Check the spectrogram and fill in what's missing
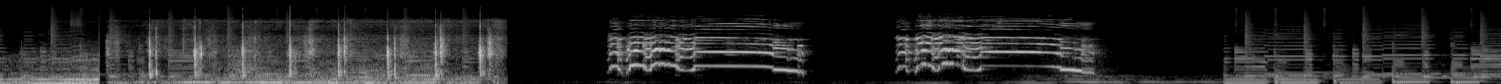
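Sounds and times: rooster crowing: 6.1 - 8.2, 9.0 - 11.2.

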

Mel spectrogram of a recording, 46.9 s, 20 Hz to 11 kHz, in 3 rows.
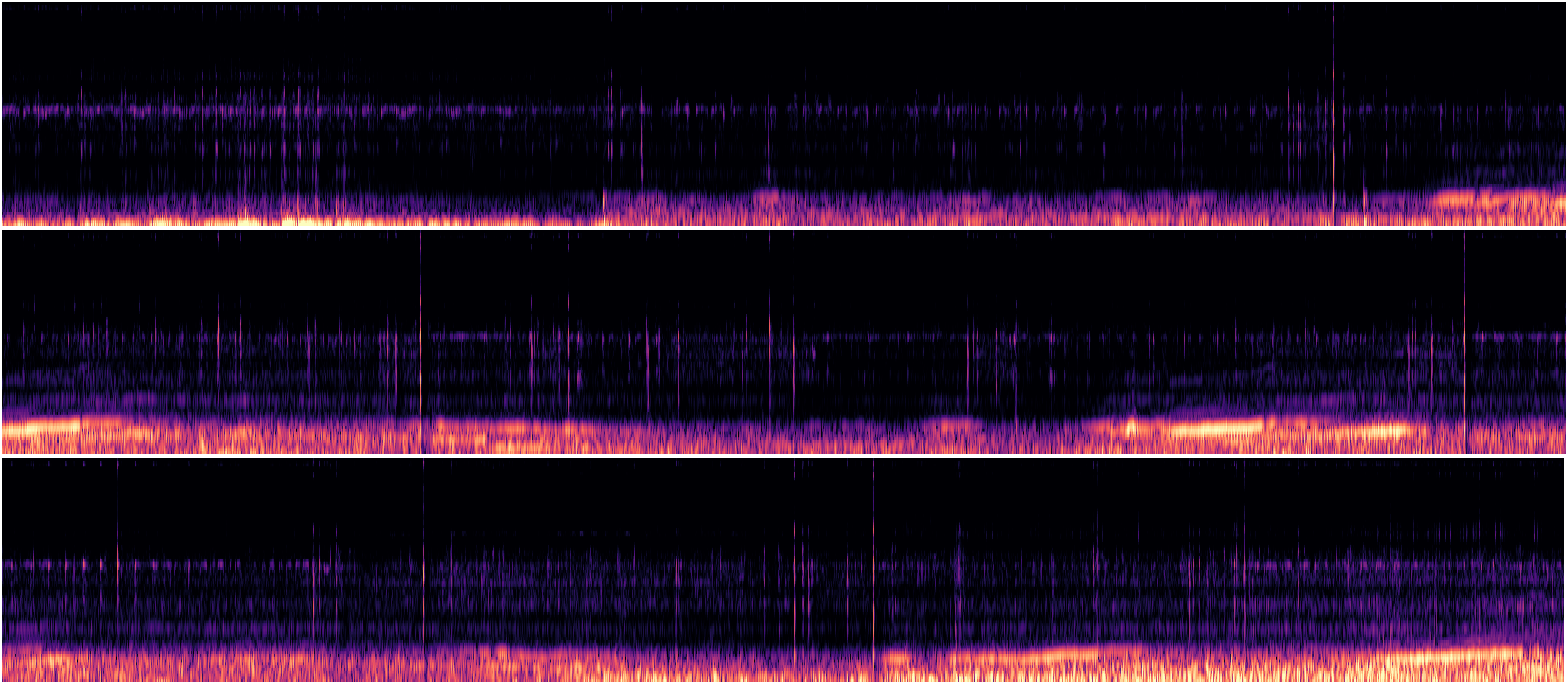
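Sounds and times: wheels rumbling on pavement: 0.0 - 46.9.

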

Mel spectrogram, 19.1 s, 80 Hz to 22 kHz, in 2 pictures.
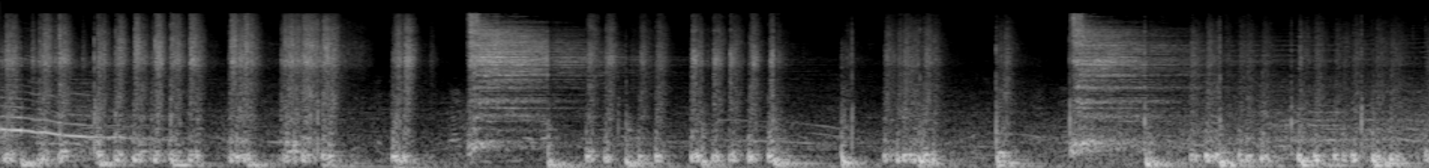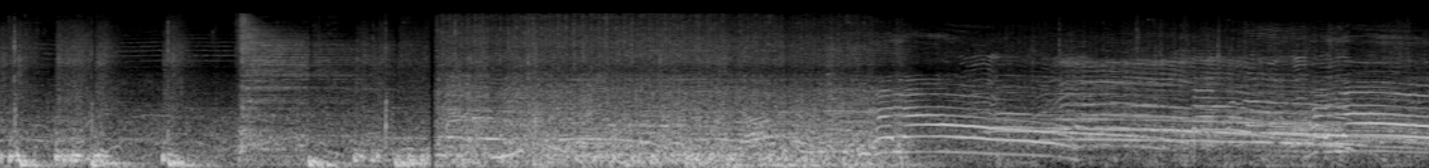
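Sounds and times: snare drums: 0.0 - 12.5.

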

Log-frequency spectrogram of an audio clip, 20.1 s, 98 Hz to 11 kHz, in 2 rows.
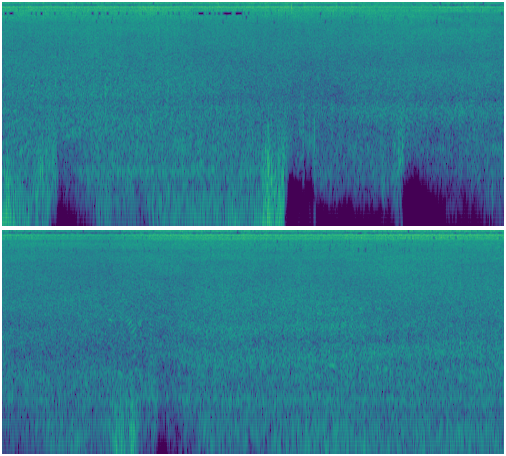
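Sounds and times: wind buffeting microphone: 0.0 - 1.2, 3.2 - 5.8, 12.2 - 13.2
creek rushing over boulders: 0.0 - 20.0.

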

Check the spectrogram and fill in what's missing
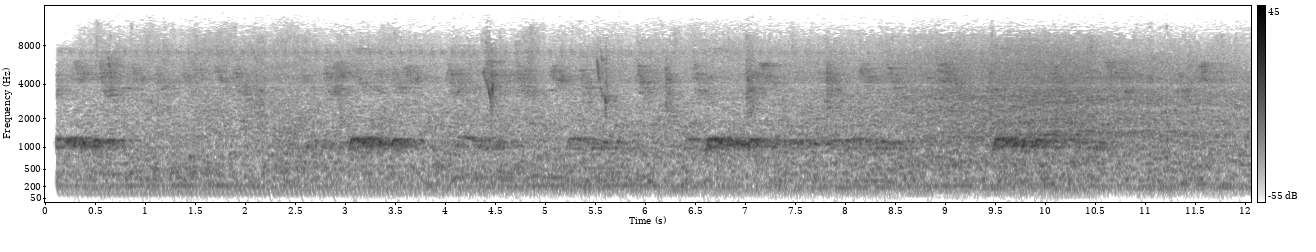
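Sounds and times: bird held call: 9.5 - 10.3.

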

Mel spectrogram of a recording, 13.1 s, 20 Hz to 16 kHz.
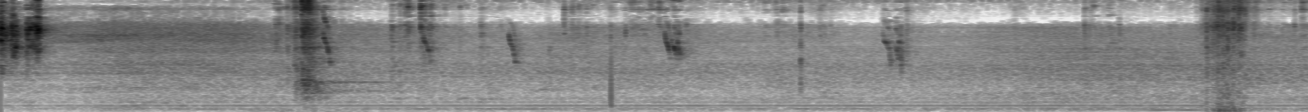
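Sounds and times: budgerigars chirping: 0.0 - 0.6, 8.8 - 9.2
steady low hum: 0.5 - 13.0.

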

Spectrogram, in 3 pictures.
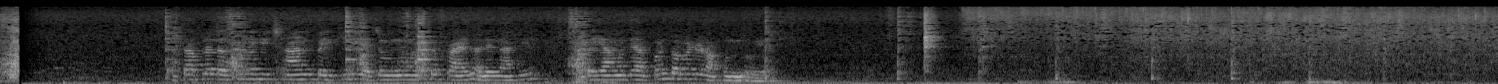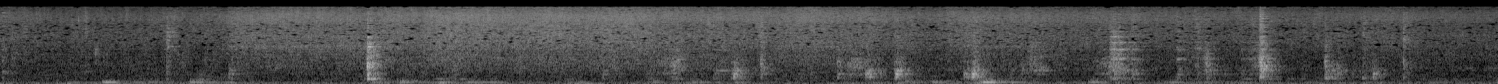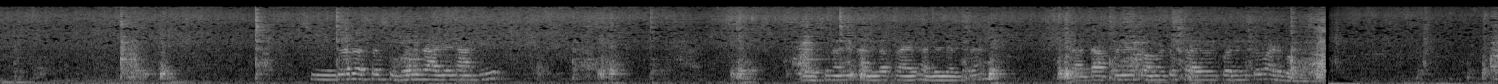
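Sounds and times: tomatoes sizzling in oil: 0.0 - 44.9
metal spoon scraping pan: 1.6 - 2.6, 35.3 - 43.3.

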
